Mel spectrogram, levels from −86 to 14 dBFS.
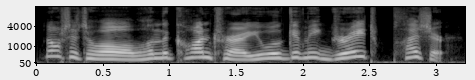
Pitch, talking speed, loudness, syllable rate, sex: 235 Hz, 225 wpm, -16 LUFS, 5.7 syllables/s, female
